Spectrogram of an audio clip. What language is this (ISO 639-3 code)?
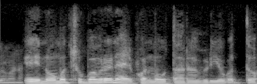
guj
